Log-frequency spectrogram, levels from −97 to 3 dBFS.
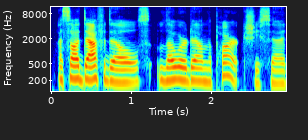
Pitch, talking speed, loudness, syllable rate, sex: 195 Hz, 185 wpm, -20 LUFS, 4.4 syllables/s, female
